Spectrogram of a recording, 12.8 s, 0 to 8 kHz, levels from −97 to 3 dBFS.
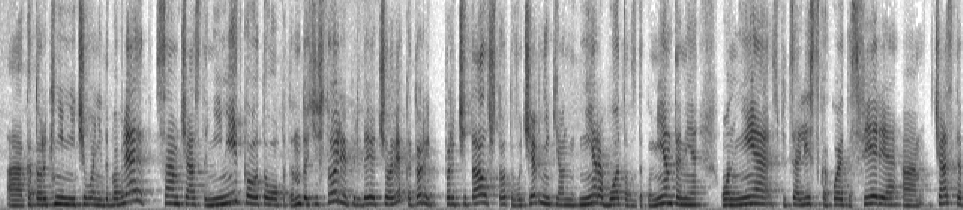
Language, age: Russian, 20-39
